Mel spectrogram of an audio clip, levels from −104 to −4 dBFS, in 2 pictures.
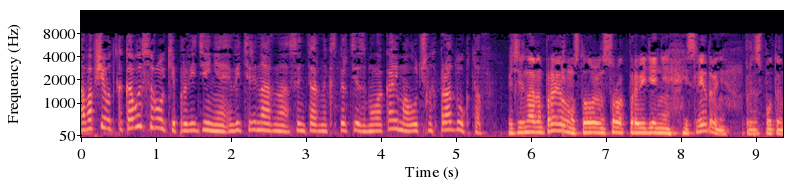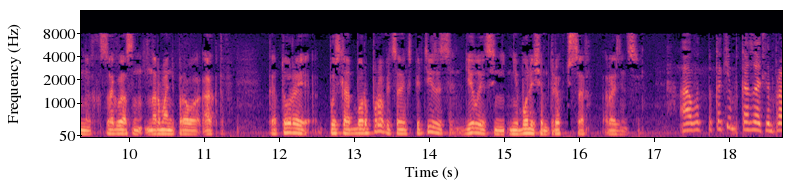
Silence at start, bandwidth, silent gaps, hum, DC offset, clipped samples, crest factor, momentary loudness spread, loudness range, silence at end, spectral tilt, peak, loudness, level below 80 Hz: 0 s; 8.4 kHz; none; none; under 0.1%; under 0.1%; 16 dB; 9 LU; 4 LU; 0 s; -6 dB/octave; -8 dBFS; -26 LUFS; -54 dBFS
